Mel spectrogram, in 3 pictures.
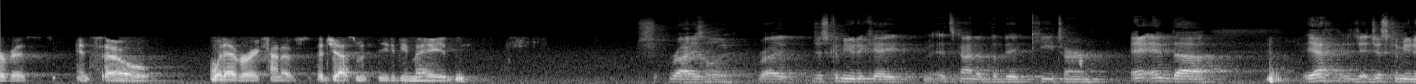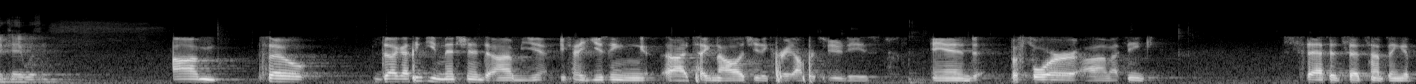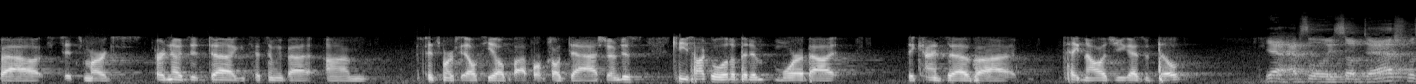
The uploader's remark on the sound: This is a phone call with freightwaves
